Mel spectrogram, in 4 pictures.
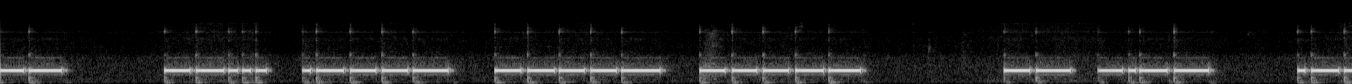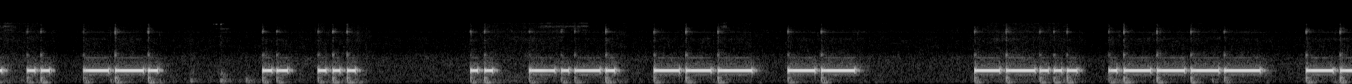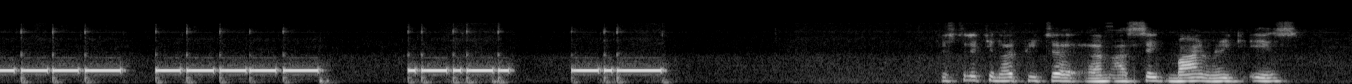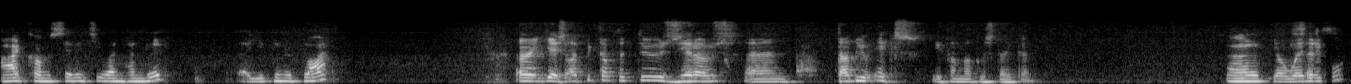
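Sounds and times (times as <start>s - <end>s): morse code tone: 0.0s - 0.7s, 1.6s - 8.7s, 10.0s - 12.2s, 13.0s - 15.2s, 16.1s - 17.2s, 18.2s - 22.2s, 23.3s - 30.4s, 31.1s - 32.2s, 32.8s - 33.8s.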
